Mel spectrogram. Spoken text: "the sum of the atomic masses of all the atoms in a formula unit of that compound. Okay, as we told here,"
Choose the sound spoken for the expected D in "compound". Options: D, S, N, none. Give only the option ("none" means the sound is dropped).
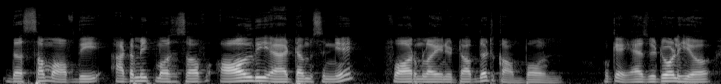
D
